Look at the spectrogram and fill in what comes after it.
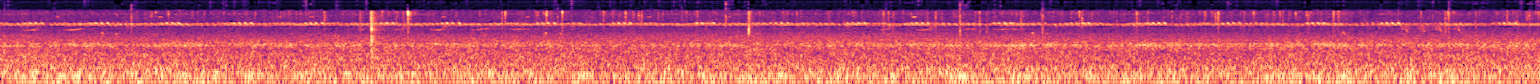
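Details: Nighttime crickets by a crackling backyard wood fire, their shrill uninterrupted trill holding one steady pitch throughout, mixed with scattered log pops and a constant low rumbling background.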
